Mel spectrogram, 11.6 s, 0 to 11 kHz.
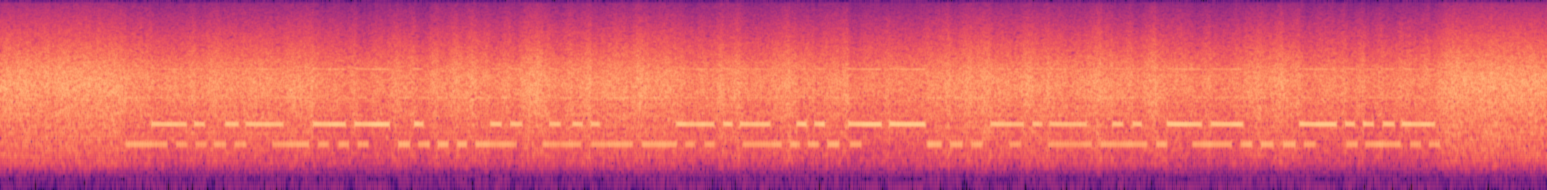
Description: Morse code, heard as two keyed tones, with radio static. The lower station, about 16 wpm, 680 Hz: 6B486 SEG6L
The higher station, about 17 wpm, 1160 Hz: NAME IS KIM KIM <BT>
